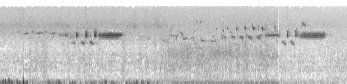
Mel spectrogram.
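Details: An Ortolan bunting, one of several singing from walnut trees in the area and hard to see, sings a few high, ringing notes ending in a longer drawn-out note. The phrase is given twice over a low rumble of wind.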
